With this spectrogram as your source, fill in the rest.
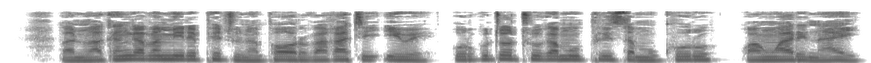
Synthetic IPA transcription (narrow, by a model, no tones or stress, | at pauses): ʋan̤uʋakaŋɡaʋamiɾe̞pe̞d͡ʒrunapauɾo̞ʋakatiʔiwe̞uɾik̬uto̞tʰukamupristamukʰuɾu | wamwaɾin̤aːi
